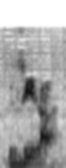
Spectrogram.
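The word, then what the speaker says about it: Seele: pronounce it correctly which the correct pronunciation is zina by the way which is German for Seoul but regardless I quite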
